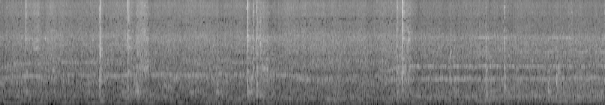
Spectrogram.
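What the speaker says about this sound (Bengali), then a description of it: "মশলার সঙ্গে বাঁধাকপিটা ভালো করে মিশিয়ে নেব।" Cabbage is stirred with spices in a pan cooked in fish oil: a quiet, steady scraping and faint sizzle, with sharp spatula clicks against the pan every second or two.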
